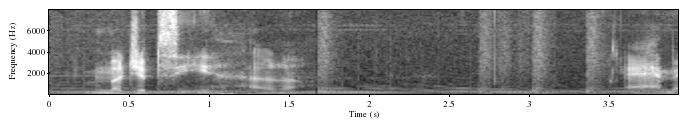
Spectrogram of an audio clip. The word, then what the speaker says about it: magypsies: time h magypsies Huh I've heard it pronounced magypsies but I like it magypsy I don't know I'm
